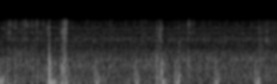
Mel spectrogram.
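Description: A few faint, scattered clicks over a low, steady hiss.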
